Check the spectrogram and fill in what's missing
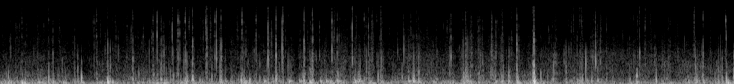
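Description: A plastic shower cap stretched over a microphone is squeezed and rubbed with red silicone bristle gloves. The result is a dense, steady stream of close, muffled crinkling and rustling, heavy in low thumps with little high end. Quick soft taps and scrapes run throughout, with a few sharper crackles standing out.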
